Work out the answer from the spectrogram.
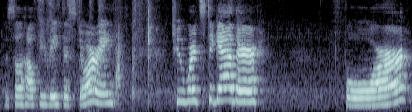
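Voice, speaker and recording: Brief: woman teacher reading with small kids, slow and encouraging, slightly high voice. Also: pushed and bright, slight background noise. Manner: slow, encouraging, sounds words out. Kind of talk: reading lesson for young children. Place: indoors at a tabletop.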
